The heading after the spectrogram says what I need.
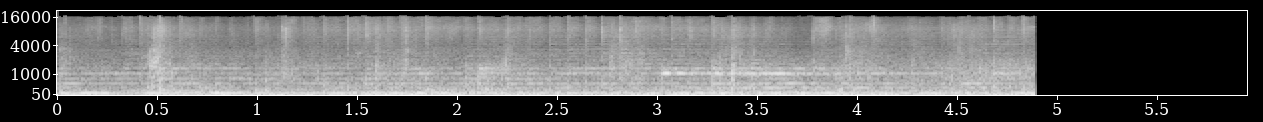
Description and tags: Metal Hand Fence
Metal is dead labor made permanent. Its resonance is the result of many workers' toil and intelligence struggling over a product that will belong to someone else. The urban environs sounds out this secret fact of social life; the real trick is learning how to hear it.
Recorded with a Tascam Dr100mkii.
